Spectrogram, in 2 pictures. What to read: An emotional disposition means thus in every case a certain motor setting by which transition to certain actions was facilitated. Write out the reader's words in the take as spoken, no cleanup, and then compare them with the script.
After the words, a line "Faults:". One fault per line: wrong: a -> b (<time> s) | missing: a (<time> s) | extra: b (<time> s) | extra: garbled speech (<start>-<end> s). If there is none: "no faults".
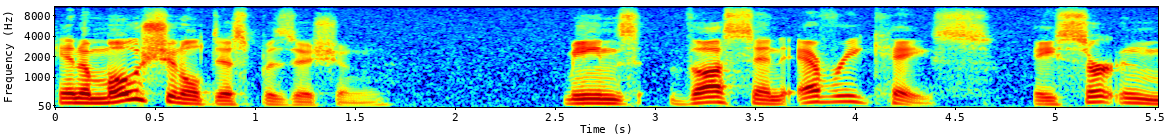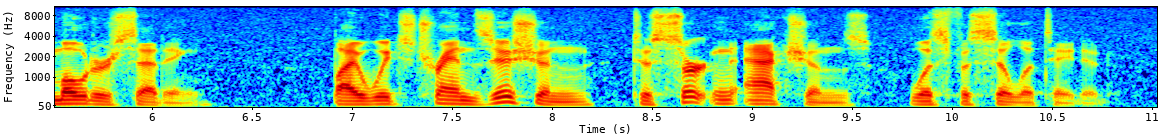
An emotional disposition means thus in every case a certain motor setting by which transition to certain actions was facilitated.
Faults:
no faults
